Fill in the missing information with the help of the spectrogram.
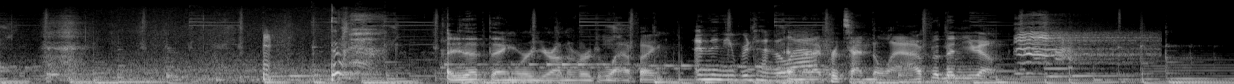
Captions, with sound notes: (chuckles) I do that thing where you're on the verge of laughing. - And then you pretend to laugh. - And the I pretend to laugh, then you go "aaaa".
